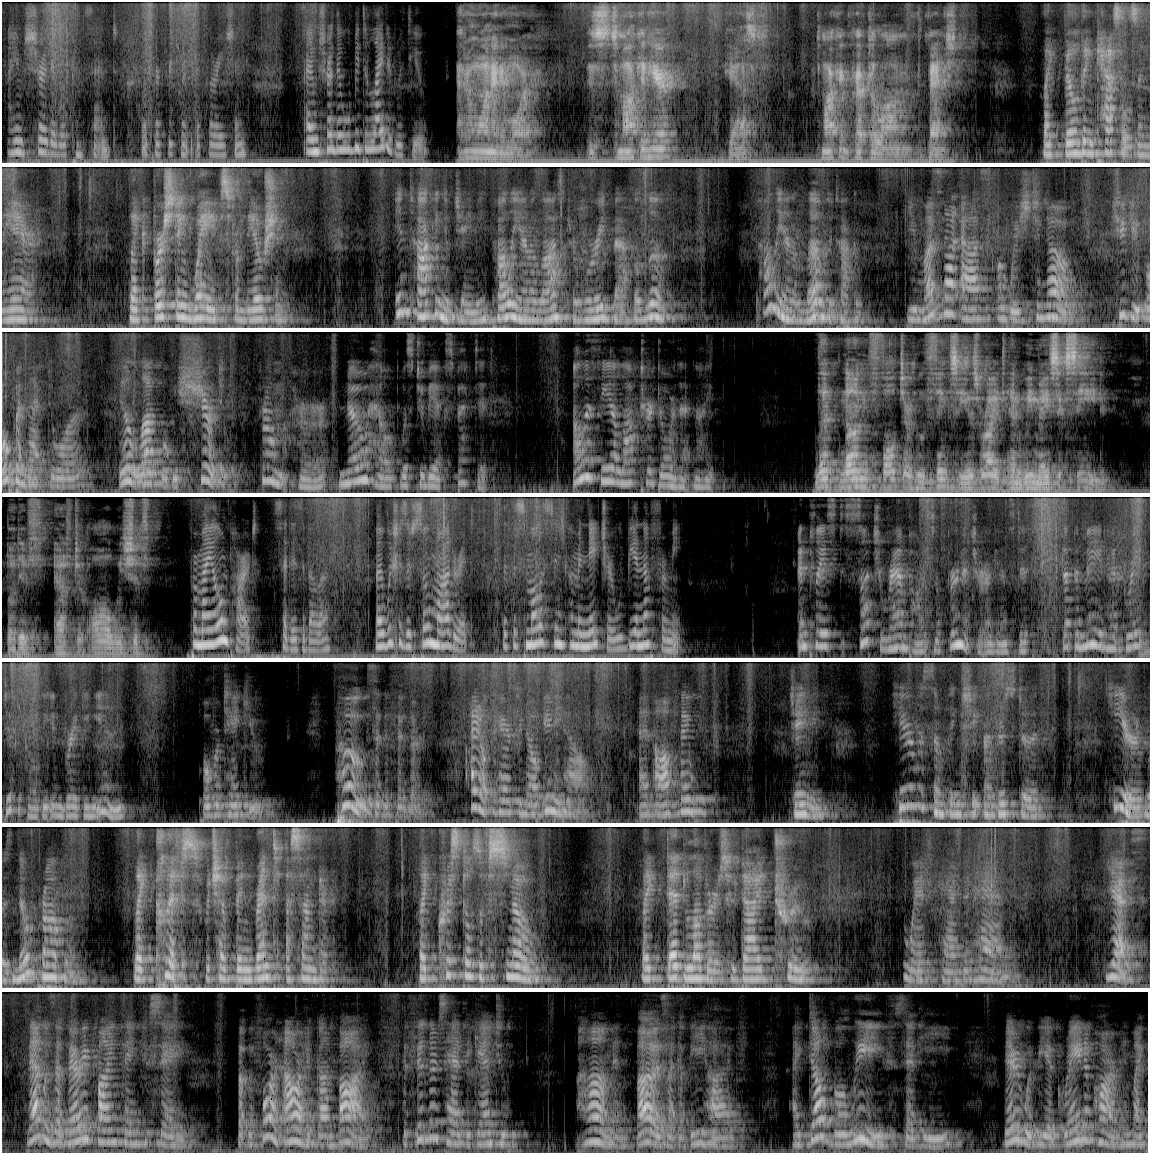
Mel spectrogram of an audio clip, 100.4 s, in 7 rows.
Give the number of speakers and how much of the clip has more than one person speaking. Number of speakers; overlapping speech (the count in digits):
7, no overlap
